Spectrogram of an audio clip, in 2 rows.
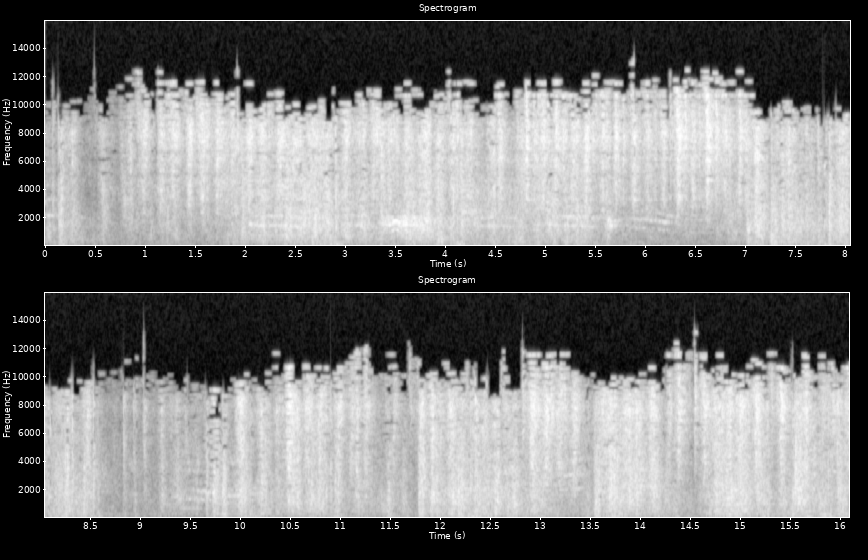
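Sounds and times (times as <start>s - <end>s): wire cages rattling: 0.0s - 16.0s
faint high animal calls: 2.0s - 6.5s.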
